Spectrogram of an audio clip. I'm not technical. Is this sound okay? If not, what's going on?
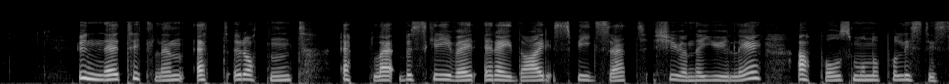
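No. Around 1.01 to 1.07 seconds there's a brief smear or wobble in the speech. This is short concealed packet loss: about 30 milliseconds of the call arrived too late, so the receiver patched the gap by stretching the preceding sound.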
